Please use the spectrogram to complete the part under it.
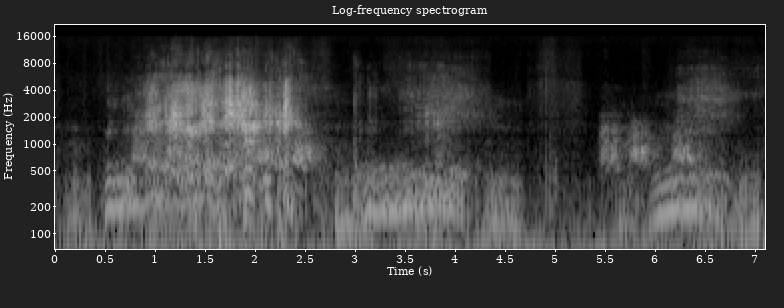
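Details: Female badger, the dominant resident, confronting an intruder badger on her patch, with ground scraping and a scuffle; most growling comes from the newcomer. Low rumbling growls repeat in bursts, with harsher higher-pitched snarling noise early on.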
